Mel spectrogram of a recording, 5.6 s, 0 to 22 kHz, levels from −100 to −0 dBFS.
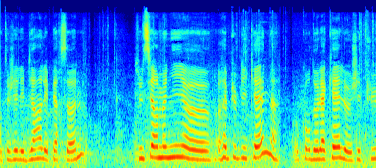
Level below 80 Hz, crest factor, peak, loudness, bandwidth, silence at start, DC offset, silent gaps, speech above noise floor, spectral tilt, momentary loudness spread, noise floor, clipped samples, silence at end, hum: -48 dBFS; 16 dB; -4 dBFS; -22 LUFS; 17 kHz; 0 s; under 0.1%; none; 24 dB; -5 dB/octave; 10 LU; -45 dBFS; under 0.1%; 0 s; none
